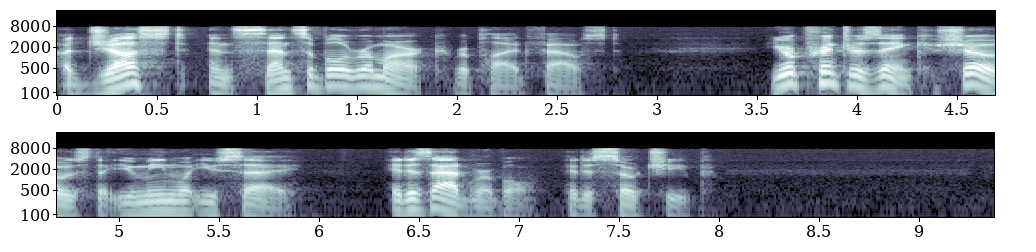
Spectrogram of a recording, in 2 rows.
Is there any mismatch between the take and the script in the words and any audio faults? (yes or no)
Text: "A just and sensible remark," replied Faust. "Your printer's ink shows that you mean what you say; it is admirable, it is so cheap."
no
